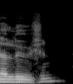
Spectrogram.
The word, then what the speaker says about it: allusion: of those words where the A at the beginning is a syllable in its own right, and that A will be pronounced with a schwa sound, and the rest of the word is illusion, illusion, yeah?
